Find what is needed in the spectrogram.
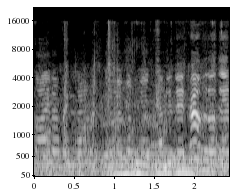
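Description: People talking in a crowd, voices overlapping, with a low rumble through the second half.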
